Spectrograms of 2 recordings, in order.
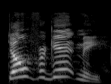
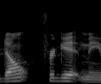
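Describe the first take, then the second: First: It is said in a desperate, pleading tone. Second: It is said in a calm, confident tone. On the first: He fears he will be abandoned. The speaker calls it wrong. "But that's not how he's saying it" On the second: He trusts that things will work out. The speaker calls it right. "He's got faith, and he says to the cupbearer"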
